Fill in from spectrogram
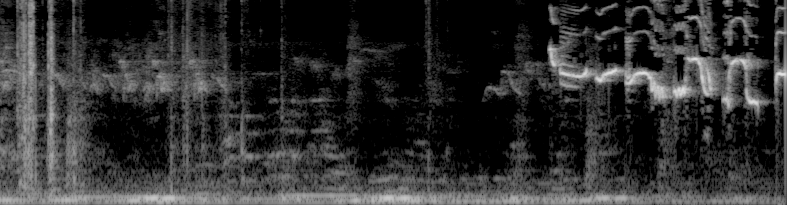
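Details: Oriental magpie-robin stimulus song for a reluctant caged singer: faint twitters and low hum at first, then two seconds of bright, sweeping whistled phrases delivered in quick succession.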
